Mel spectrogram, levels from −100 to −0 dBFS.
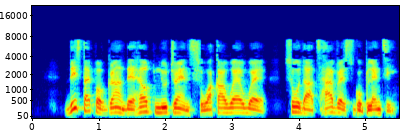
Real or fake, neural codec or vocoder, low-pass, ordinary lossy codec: fake; codec, 16 kHz, 0.9 kbps, LongCat-Audio-Codec; 7.2 kHz; MP3, 32 kbps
